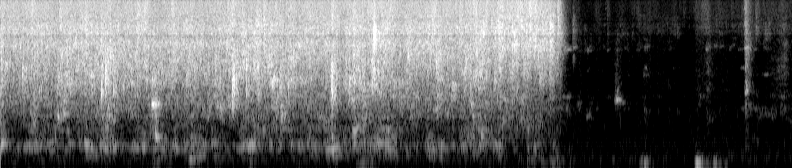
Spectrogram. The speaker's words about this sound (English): Okay, I'm gonna wash my hands.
